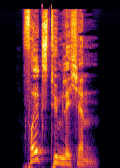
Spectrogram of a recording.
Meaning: strong dative masculine/neuter singular of volkstümlich
- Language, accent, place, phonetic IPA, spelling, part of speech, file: German, Germany, Berlin, [ˈfɔlksˌtyːmlɪçm̩], volkstümlichem, adjective, De-volkstümlichem.ogg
